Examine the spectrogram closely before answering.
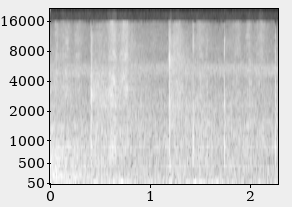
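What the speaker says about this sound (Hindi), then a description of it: "तो यहां पर लिख सकते हैं रितु" Marker or chalk strokes on a board while a math solution is written out, a series of short scratchy taps and scrapes at close range with no talking.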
